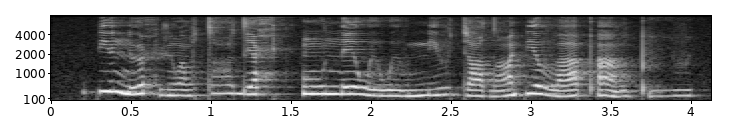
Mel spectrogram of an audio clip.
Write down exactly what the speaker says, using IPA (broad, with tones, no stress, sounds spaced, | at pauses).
pʲ ʉ˦ n ʉ˨˦ ħ ʒ ũ˨ v tˤ ṳ˦ d e˦ ħ t͡ʃʼ ũ˦ v n e˦ w ɨ˨ w ɨ˨ v mʲ ʉ˨˦ v t ʉ˨ dˤ ã˨˦ pʲ ɐ˦ v a˨˦ pʼ ã˦˨ v pʼ i̤˦ v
